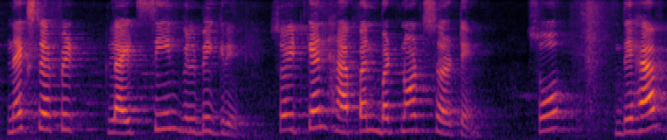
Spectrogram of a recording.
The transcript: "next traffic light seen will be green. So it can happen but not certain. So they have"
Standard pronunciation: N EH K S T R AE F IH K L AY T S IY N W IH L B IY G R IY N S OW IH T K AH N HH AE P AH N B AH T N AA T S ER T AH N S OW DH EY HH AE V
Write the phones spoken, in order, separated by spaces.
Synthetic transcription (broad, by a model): N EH K S T EH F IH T L AY T S IY N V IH L B IY G R IY N S OW IH T K AH N HH AE P AH N B AH T N AA T S ER T AH N S OW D EY HH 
